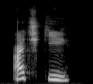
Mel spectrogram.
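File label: "glasses", Russian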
